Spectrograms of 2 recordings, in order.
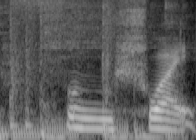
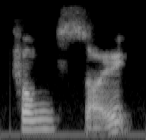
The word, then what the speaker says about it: Feng Shui: Feng Shui. Yes, very good. The Feng Shui is more Mandarin. Then there's also a Cantonese version as well. And there's a little bit different pronunciation.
